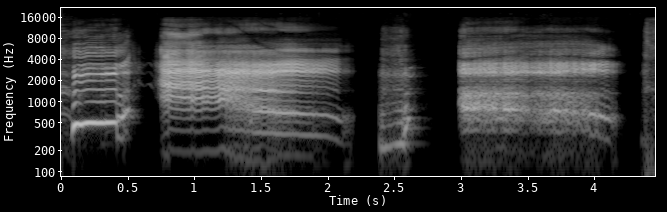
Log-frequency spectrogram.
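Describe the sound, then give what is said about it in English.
Keening, a loud, high-pitched mourning wail: a crying voice rising and breaking in four bursts, two long drawn-out cries separated by a short sob, with no talking. “Keening is when you kind of wail and, you know, scream and kind of mourn someone at a wedding, at a funeral.”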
